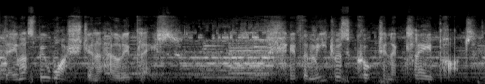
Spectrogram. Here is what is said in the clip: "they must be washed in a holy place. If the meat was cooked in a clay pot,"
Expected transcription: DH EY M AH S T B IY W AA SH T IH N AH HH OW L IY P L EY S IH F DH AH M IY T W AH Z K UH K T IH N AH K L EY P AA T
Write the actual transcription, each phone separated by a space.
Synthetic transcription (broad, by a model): DH EY M AH S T B IY W AA SH T IH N AH HH OW L IY P L EY S IH F DH AH M IY T W AH Z K UH K T IH N AH K L EY P AA T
